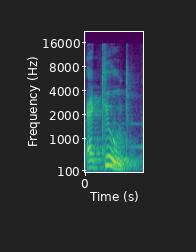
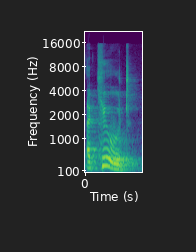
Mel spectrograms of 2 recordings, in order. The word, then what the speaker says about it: acute: but it is acute there is stress or emphasis on the sound q and therefore the correct pronunciation is acute acute is correct acute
